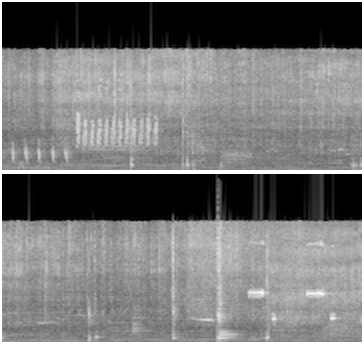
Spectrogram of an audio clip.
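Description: Marinated chicken pieces going into hot oil in an aluminium kadai and sizzling, with a metal spatula scraping and knocking against the bowl and pan in scattered sharp clanks, the loudest about six seconds in.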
